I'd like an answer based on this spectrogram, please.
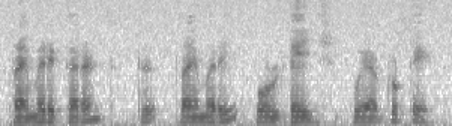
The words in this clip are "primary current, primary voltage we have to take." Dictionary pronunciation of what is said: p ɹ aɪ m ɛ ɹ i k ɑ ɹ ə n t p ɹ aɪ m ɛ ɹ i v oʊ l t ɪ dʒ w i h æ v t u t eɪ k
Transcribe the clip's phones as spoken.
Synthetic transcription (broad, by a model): p ɹ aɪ m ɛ ɹ i k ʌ ɹ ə n t p ɹ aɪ m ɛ ɹ i p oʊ l t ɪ dʒ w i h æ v t u t eɪ k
